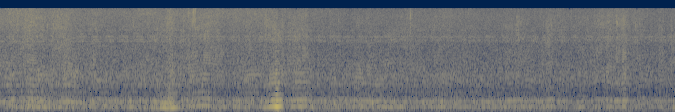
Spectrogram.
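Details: Honeybee-type swarm pouring out of its hive, a dense steady drone of many wings humming low, with overlapping bands of tone and a brief louder buzz as one bee passes close near the third second.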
